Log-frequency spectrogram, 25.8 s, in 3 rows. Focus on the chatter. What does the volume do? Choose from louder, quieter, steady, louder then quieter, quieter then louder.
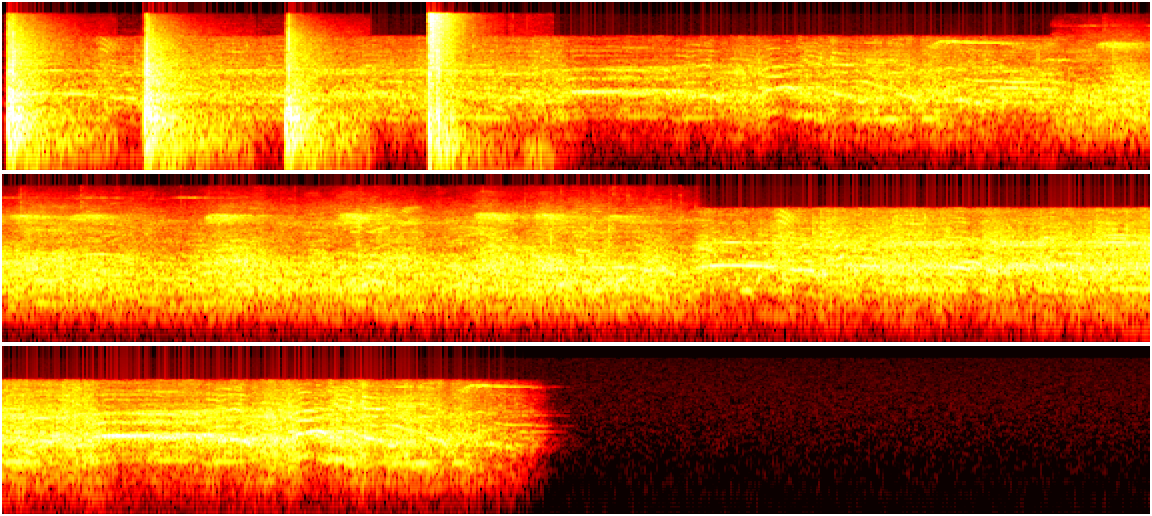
louder.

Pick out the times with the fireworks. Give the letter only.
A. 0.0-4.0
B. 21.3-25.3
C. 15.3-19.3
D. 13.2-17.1
A.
